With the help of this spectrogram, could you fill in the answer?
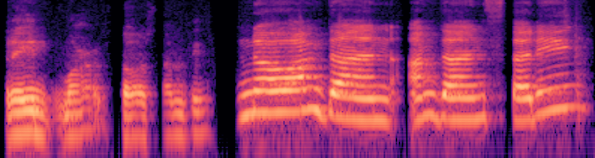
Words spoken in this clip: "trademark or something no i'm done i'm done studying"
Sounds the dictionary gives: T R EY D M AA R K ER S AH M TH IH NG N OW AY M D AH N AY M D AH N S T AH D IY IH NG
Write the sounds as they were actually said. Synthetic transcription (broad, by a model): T R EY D M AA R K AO S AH M T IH NG N OW AY M D AH N AY M D AH N S T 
